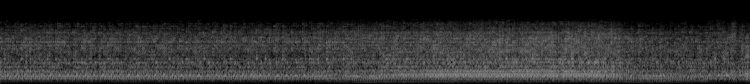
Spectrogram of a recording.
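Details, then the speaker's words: 42-year-old carbureted car with an automatic, just started after sitting a while: an uneven, lumpy idle with a loose puffing beat; it runs rough because the exhaust back pressure is off and the choke is still partly on. "You can hear her with the back pressure screwed up. She doesn't like running smooth. Plus, her choke is still on a bit."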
